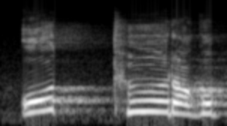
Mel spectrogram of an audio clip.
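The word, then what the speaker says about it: אות: 있게 볼 수는 있어요 그런데이 단어가 뭐냐 오트라고 발음되는 단어입니다 오트라고요 그런데 저 뜻이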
